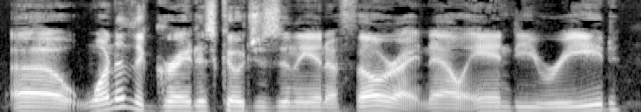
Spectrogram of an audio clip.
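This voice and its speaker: A man co-hosting a casual podcast, joking around and often breaking into laughter. His voice sits at a middle pitch and comes across dry and close, with no room sound. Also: a little fast, dry recording. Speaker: podcast co-host. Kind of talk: casual chat.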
